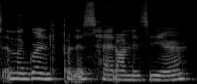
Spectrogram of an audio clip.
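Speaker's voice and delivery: plain reading voice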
